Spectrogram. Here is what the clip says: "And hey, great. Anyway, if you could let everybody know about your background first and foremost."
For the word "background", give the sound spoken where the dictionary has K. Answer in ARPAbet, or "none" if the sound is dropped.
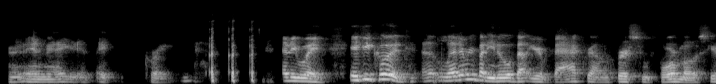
K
